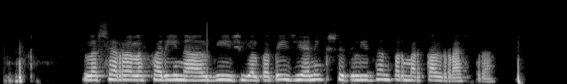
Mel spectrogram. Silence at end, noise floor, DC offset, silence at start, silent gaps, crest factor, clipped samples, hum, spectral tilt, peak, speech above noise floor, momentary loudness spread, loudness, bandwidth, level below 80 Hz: 0.45 s; -51 dBFS; under 0.1%; 0.05 s; none; 14 dB; under 0.1%; none; -10.5 dB/octave; -2 dBFS; 37 dB; 12 LU; -16 LUFS; 4.5 kHz; -48 dBFS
